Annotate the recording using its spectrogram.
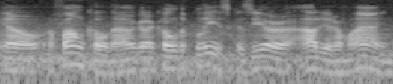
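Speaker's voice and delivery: plain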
